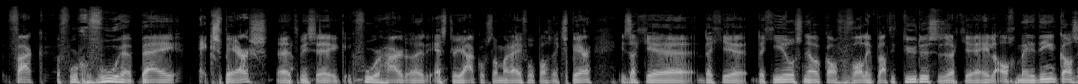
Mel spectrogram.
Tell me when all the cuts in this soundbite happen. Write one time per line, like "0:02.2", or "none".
0:01.9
